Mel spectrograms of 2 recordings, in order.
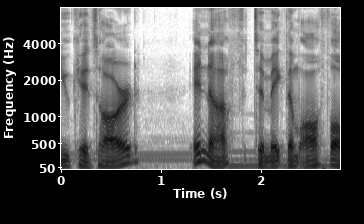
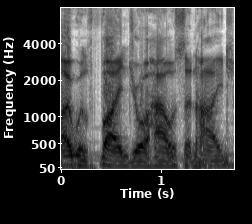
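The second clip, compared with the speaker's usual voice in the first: wild, crazy, deep put-on voice, loud; 5 dB louder than usual. Speaker retells what someone turned and said to him, in a crazy deep voice. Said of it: "in a crazy deep voice says".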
